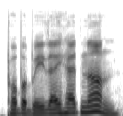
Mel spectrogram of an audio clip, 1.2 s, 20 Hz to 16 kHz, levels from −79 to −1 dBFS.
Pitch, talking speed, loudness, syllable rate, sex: 130 Hz, 195 wpm, -16 LUFS, 5.5 syllables/s, male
